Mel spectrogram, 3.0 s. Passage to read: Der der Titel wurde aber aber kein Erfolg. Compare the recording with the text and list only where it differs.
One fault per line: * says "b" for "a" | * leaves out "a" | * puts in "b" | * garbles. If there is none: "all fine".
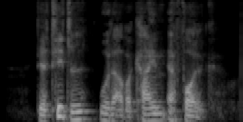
* leaves out "der"
* leaves out "aber"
